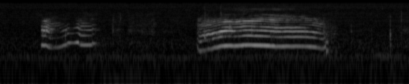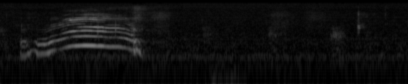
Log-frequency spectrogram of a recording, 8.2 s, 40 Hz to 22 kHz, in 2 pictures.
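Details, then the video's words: A 4-year-old male cat indoors, talking while a lizard is outside: a short wavering meow, then two longer rising-falling meows about a second each, with a person speaking softly between. "Cat talks about a lizard"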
